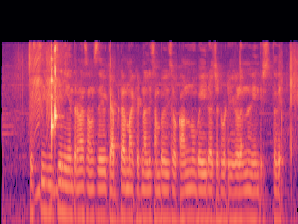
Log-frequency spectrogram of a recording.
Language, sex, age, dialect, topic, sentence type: Kannada, male, 18-24, Mysore Kannada, banking, statement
